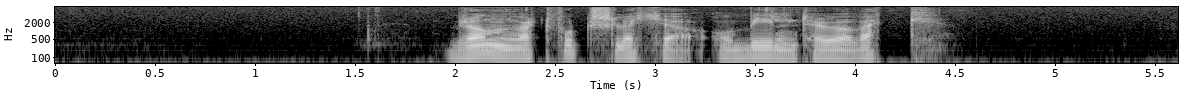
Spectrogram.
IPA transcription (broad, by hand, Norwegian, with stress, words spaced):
ˈbɾɑnn̩ ˈʋæʈ ˈfʊʈ ˈʃɭœçɑ ˈoː ˈbiːln̩ ˈtɑʉɑ ˈʋæk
